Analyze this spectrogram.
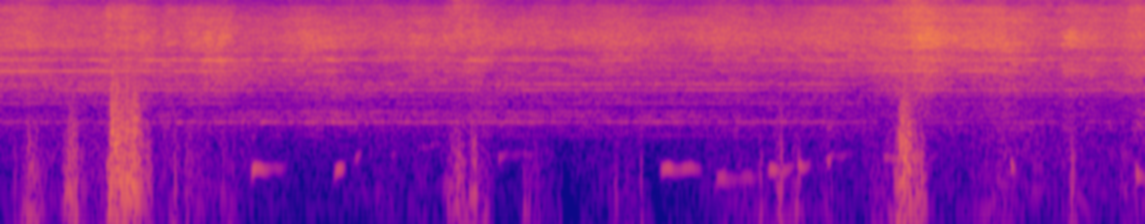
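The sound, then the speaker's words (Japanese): A hair dryer blows in a steady rushing stream with a thin motor whine as someone dries another person's hair, the airflow surging louder in bursts as it moves around, while a faint voice murmurs briefly underneath. “ああそうだ、頭乾かそう。うん、ドライヤーしてあげるね。”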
